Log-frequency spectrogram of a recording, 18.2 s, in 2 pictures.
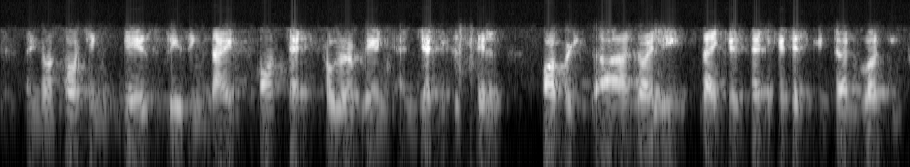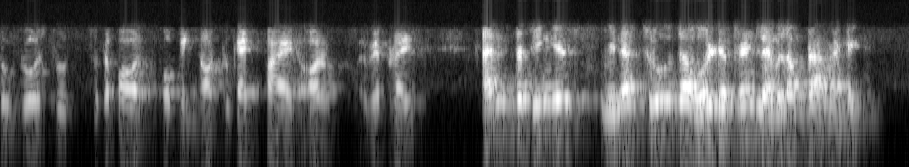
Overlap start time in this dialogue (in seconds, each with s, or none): none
